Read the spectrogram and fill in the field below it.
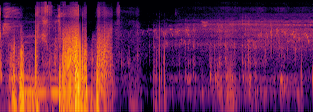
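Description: Horse hooves clip-clop in a video game during main quests. A quick run of loud, close hoofbeats lasts about two seconds, then stops and leaves a faint background hum.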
